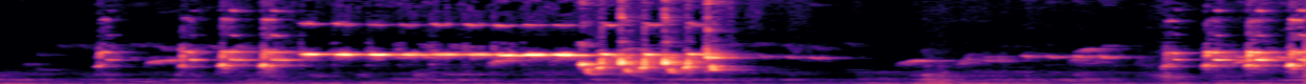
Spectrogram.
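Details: Canary practising its song: bursts of chirps and a steady trilled phrase, then a short silence and renewed choppy notes.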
